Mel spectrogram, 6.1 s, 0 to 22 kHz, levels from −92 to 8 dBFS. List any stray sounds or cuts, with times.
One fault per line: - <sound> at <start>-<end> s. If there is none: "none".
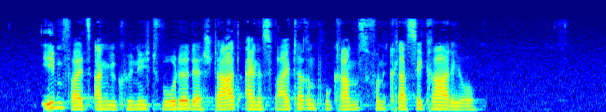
none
